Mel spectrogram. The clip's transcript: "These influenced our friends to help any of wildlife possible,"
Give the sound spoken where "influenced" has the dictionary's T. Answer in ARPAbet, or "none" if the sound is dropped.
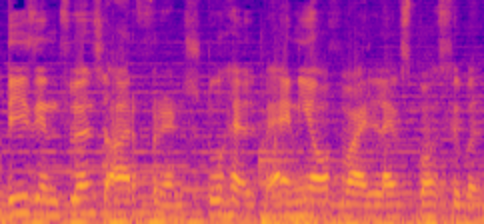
none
